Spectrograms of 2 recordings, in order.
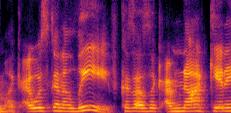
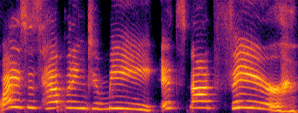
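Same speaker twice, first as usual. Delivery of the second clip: put-on very high, slow, drawn-out little girl voice; 11 semitones higher than usual. Describing lessons from a former coach, voicing inner questions in little girl voice. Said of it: "That's my little girl voice".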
